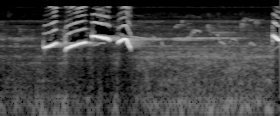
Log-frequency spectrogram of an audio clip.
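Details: Oriental magpie-robin (kacer) full-content song with calling tones: after a short silence, four loud rising and slurred whistles in quick succession, a lingering faint high tone, then one more sharp whistle.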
